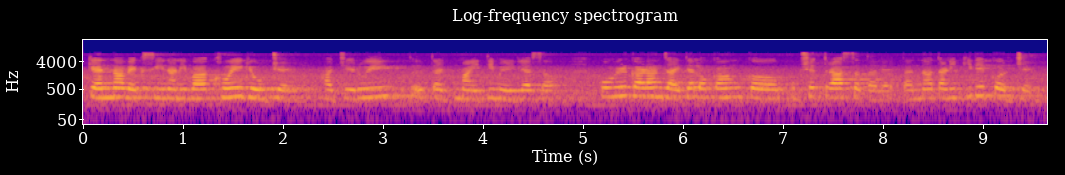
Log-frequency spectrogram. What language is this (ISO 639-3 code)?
kok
